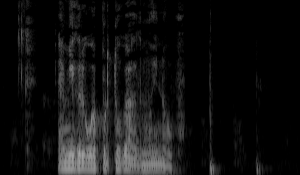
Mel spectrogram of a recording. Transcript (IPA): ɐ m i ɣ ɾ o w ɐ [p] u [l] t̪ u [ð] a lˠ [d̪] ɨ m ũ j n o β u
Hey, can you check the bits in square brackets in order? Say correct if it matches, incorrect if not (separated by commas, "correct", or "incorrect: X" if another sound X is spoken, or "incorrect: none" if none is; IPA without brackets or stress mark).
correct, incorrect: ɾ, incorrect: ɣ, correct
